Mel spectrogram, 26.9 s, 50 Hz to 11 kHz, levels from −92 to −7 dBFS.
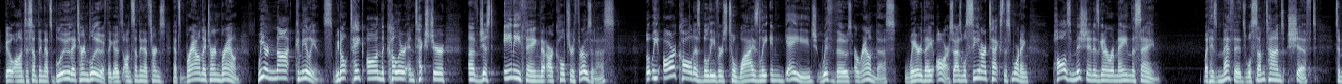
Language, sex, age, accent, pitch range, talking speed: English, male, 30-49, American, 145-190 Hz, 180 wpm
